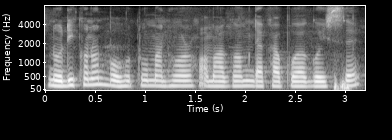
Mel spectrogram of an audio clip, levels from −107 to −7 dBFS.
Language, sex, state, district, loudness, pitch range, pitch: Assamese, female, Assam, Kamrup Metropolitan, -16 LUFS, 170-185 Hz, 175 Hz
